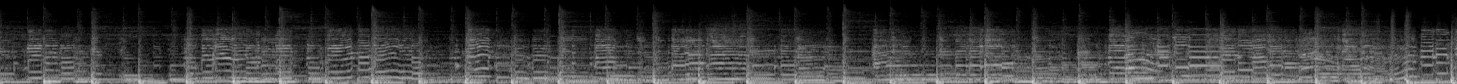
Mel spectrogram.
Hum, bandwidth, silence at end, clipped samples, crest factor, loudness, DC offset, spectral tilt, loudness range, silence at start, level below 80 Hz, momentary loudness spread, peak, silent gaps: none; over 20 kHz; 0 s; under 0.1%; 18 dB; -25 LUFS; under 0.1%; -6.5 dB/octave; 1 LU; 0 s; -32 dBFS; 3 LU; -6 dBFS; none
